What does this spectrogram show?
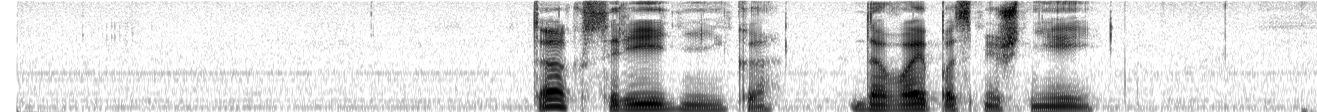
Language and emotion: Russian, sad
